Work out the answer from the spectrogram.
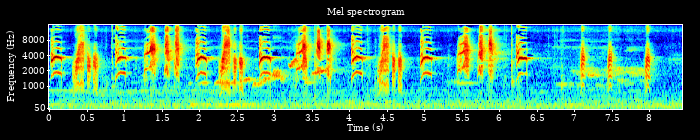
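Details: A young long-tailed shrike gives loud, harsh, clipped notes in an irregular stuttering rhythm, sometimes paired, then falls quiet apart from a few soft lower notes at the end.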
